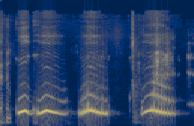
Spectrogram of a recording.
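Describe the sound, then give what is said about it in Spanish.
A person imitates a pigeon's cooing with three throaty, warbling coos, each about half a second long, with short pauses between them, while another person acts out a pigeon's puffed-up chest. “Tú haces el sonido y yo hago el acting.”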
